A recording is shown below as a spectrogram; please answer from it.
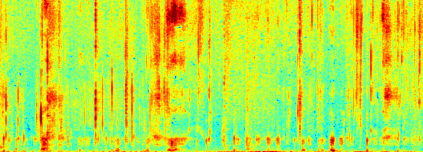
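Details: A Shih Tzu crunches kibble indoors. Sharp, quick bites and mastication clicks come in uneven clusters over a low background rumble.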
